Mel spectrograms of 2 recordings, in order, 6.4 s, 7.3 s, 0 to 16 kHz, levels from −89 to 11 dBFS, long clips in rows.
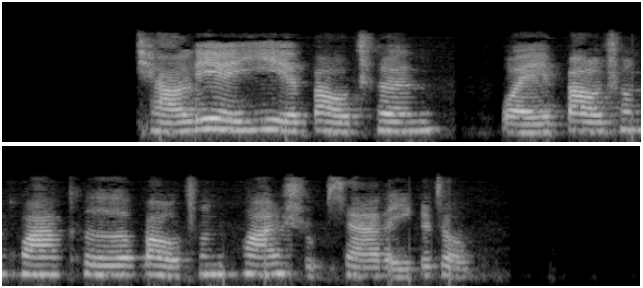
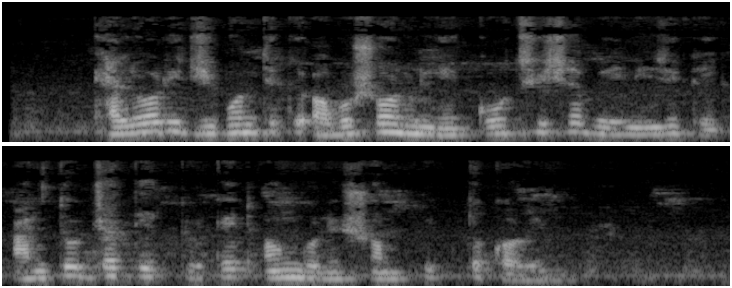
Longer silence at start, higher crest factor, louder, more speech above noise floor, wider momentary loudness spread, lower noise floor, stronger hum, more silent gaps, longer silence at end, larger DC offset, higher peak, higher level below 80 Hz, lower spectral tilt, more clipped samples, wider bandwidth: first, 0.65 s vs 0.35 s; about the same, 18 dB vs 18 dB; first, -20 LUFS vs -26 LUFS; first, over 70 dB vs 25 dB; about the same, 12 LU vs 12 LU; first, under -90 dBFS vs -51 dBFS; neither; neither; first, 0.85 s vs 0.15 s; neither; first, -2 dBFS vs -8 dBFS; second, -64 dBFS vs -56 dBFS; second, -3 dB/octave vs -6 dB/octave; neither; second, 8 kHz vs 11.5 kHz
